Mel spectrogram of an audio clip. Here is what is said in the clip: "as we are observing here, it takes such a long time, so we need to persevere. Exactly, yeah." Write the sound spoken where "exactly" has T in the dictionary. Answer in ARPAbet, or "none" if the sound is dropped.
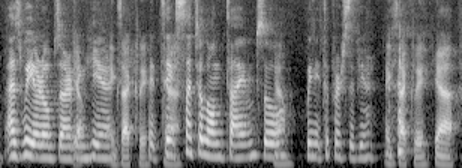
T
